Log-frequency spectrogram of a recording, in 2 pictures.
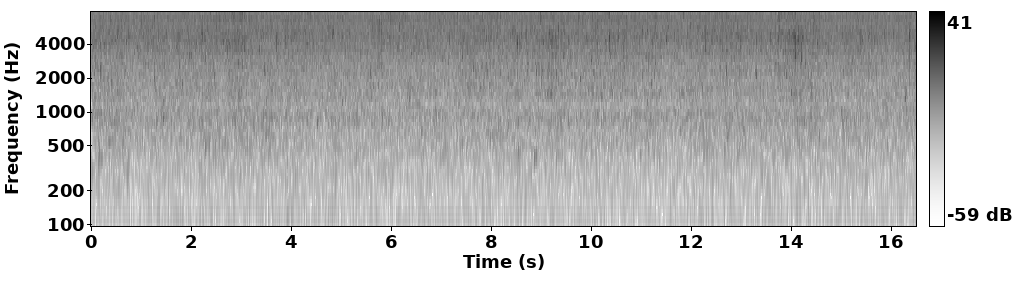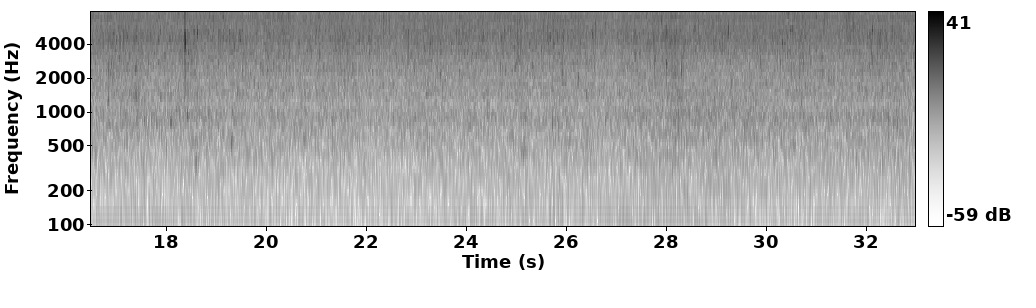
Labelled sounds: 17.3	17.6	water noise, 1.2 to 1.4 kHz

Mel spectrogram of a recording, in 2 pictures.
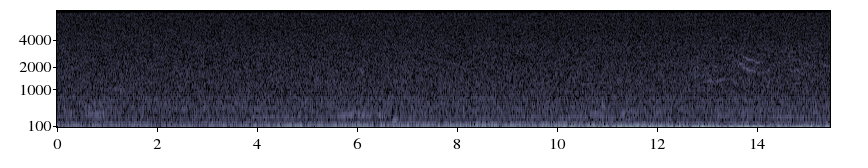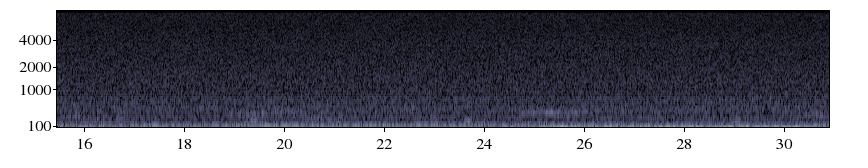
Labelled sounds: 13.6	14.1	killer whale, Bigg's (transient), 1.7 to 2.7 kHz

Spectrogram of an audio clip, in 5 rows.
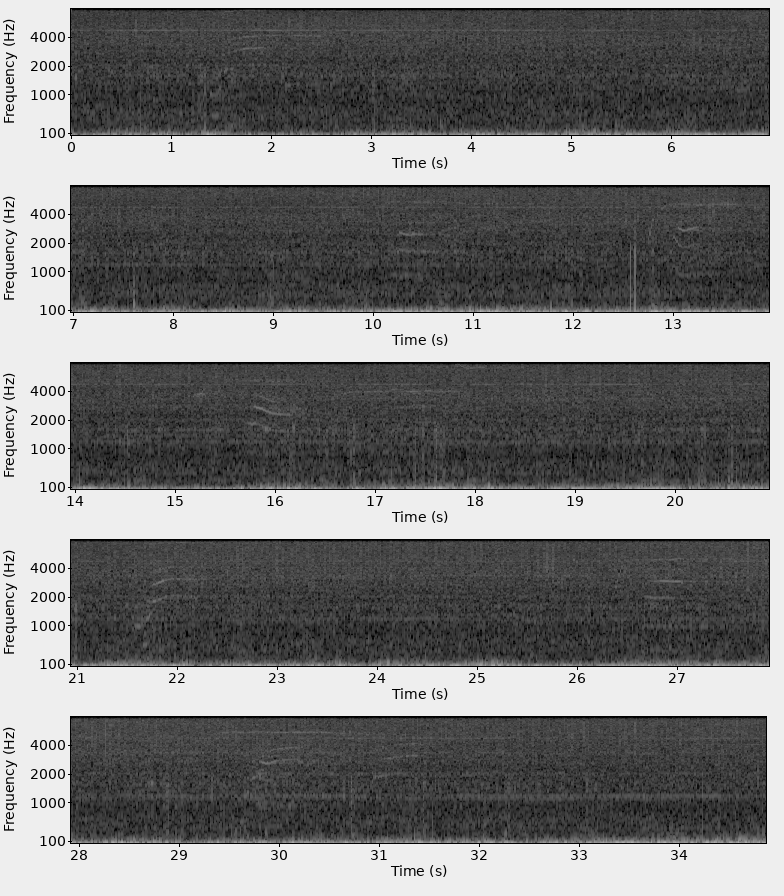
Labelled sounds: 10.1	10.6	killer whale, 0.83 to 3.3 kHz
15.6	16.3	killer whale, 0.79 to 3.6 kHz

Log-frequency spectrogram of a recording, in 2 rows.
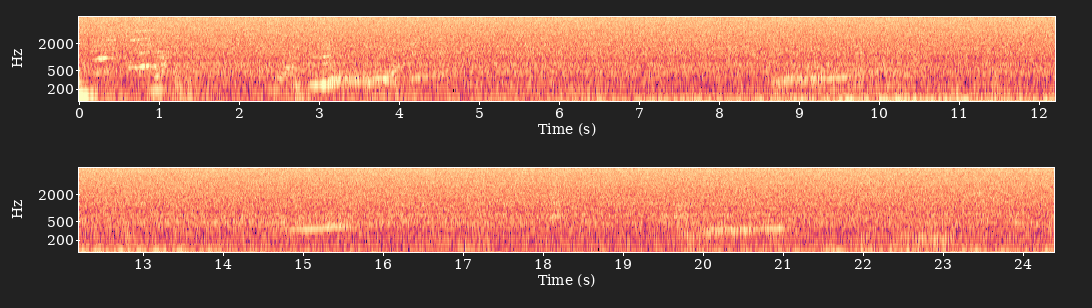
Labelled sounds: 0.2	1.0	humpback whale, 0.83 to 4.0 kHz

